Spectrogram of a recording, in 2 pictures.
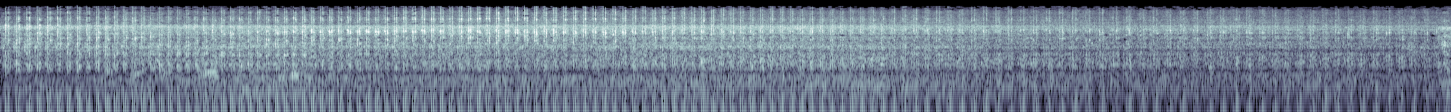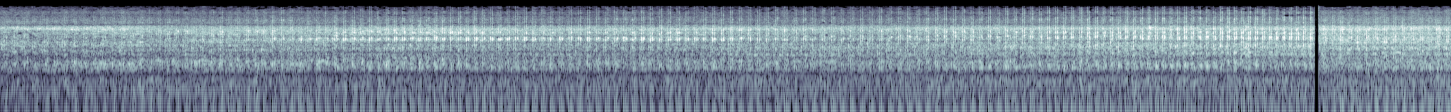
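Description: Small diesel tractor engines chugging steadily under load as cage-wheeled tractors pull puddling implements through a flooded paddy field. The engine sound changes abruptly about halfway through and again briefly near the end.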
